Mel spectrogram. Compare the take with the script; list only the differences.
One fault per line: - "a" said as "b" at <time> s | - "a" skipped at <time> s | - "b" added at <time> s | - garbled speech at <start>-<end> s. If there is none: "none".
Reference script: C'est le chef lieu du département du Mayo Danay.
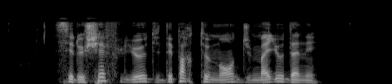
none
